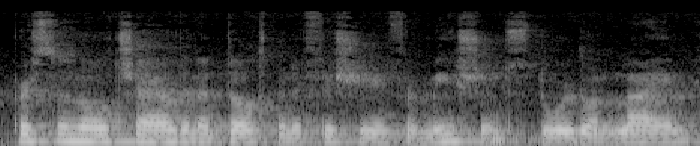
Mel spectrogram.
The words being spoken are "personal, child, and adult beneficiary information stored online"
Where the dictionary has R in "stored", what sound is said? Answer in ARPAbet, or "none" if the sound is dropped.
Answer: R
